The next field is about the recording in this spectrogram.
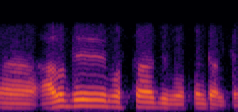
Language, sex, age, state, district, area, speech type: Odia, male, 30-45, Odisha, Kandhamal, rural, conversation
